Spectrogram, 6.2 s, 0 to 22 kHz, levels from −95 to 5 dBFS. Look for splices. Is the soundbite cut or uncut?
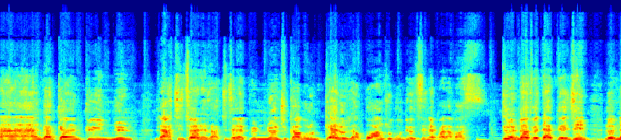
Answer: cut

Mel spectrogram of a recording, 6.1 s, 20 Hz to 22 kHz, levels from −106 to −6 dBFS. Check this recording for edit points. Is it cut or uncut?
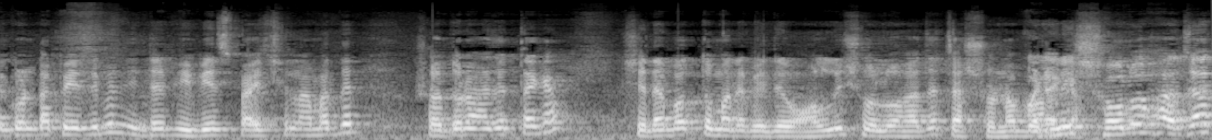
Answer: uncut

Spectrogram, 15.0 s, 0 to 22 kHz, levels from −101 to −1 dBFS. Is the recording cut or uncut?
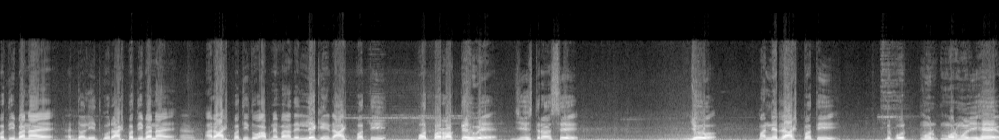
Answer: uncut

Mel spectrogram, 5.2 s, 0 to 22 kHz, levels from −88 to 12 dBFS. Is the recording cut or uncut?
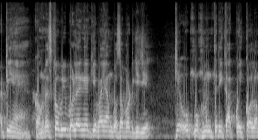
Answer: cut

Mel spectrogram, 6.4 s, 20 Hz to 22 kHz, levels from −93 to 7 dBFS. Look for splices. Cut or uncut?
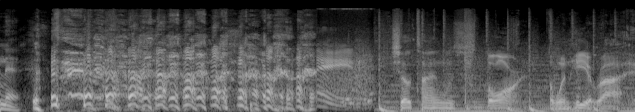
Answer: uncut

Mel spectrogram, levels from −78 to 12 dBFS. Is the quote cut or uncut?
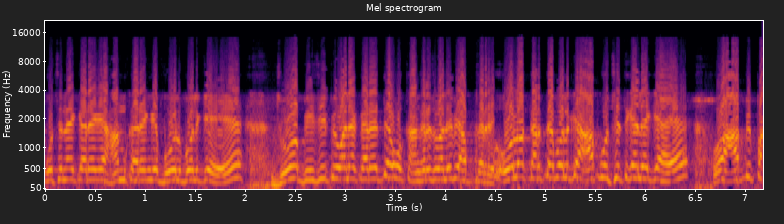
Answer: cut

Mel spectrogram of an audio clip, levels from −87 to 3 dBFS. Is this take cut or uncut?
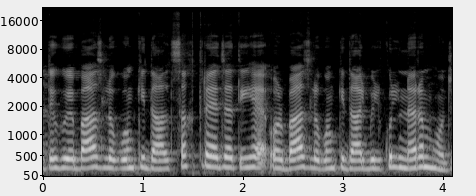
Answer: uncut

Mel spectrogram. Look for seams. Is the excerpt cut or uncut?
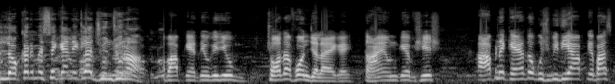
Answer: cut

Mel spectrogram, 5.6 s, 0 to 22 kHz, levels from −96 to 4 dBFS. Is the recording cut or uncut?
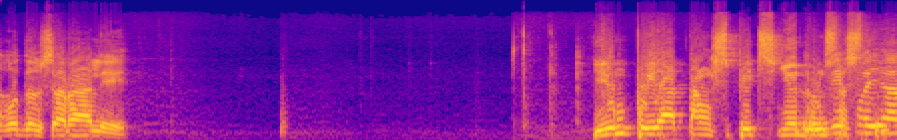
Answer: uncut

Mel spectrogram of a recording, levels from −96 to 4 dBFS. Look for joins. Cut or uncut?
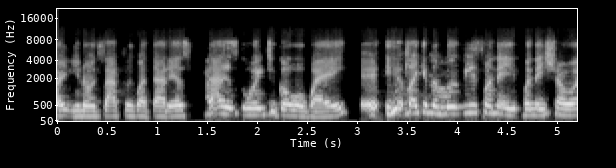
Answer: cut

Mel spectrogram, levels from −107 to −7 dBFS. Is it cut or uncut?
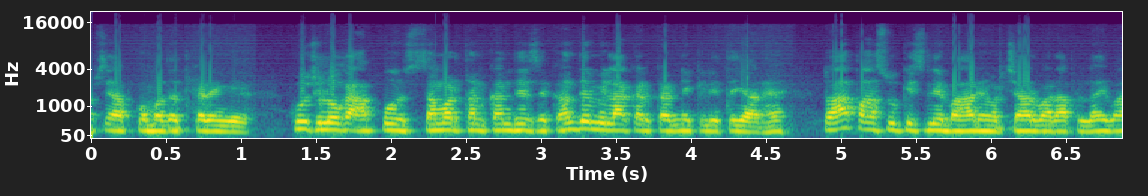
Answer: uncut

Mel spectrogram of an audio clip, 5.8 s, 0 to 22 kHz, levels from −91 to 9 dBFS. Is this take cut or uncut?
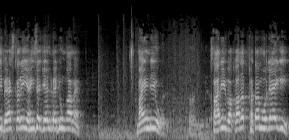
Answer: uncut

